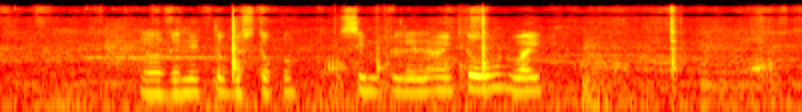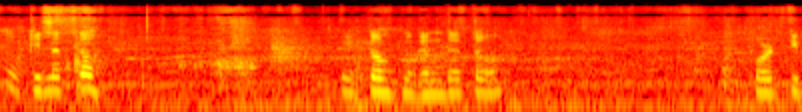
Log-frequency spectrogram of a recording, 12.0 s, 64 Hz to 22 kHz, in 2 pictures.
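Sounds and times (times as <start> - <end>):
shop background noise: 0.0 - 12.0.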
